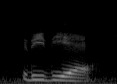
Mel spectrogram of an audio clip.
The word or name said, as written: ridie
